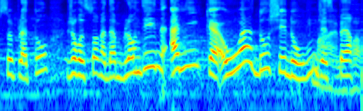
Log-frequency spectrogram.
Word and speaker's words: Blandine Anique: avec moi sur ce plateau je ressors madame blandine annick away de chez nous j'espère que j'ai bien pensé bravo pour avoir bien prononcé mon nom c'est merci d'avoir accepté notre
